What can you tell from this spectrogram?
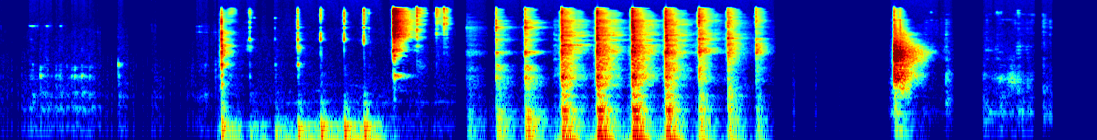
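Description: Hammer striking a pin punch to drive the gear shaft out of an antique hand drill's cast-iron frame held in a vise. A few uneven taps come first, then a steady run of about a dozen metal-on-metal blows, roughly three a second, and one short clatter near the end.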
